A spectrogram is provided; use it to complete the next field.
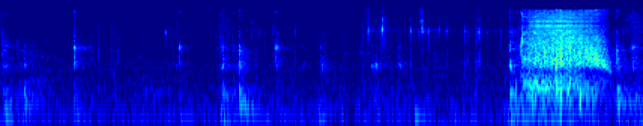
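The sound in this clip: Chewing while eating pizza: soft, irregular crunching and smacking sounds, faint and repeated, ending in a louder noisy burst near the end.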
